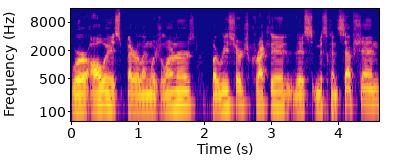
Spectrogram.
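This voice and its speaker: With a Midwestern accent, a man of medium pitch speaks at a moderate pace and fairly even intonation on a very clean recording with a silent background. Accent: American Midwest. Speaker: ESL teacher and graduate student. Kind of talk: class presentation. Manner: casual, hesitant with fillers.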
